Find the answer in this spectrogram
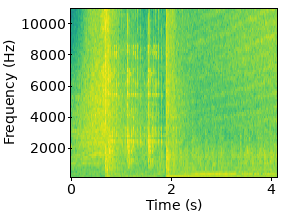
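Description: Trailer score: a sharp percussive hit, then about two seconds in a louder deep boom that holds as a steady low drone.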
